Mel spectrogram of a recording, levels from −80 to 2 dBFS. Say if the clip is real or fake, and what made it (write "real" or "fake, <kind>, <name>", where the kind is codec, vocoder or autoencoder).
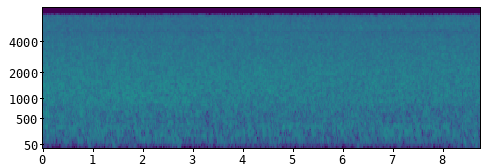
fake, vocoder, Vocos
